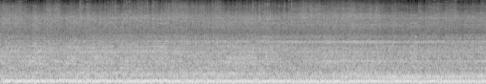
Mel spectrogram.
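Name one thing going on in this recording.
A snowblower engine roars steadily up close.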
